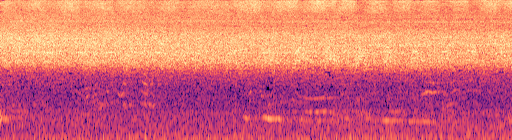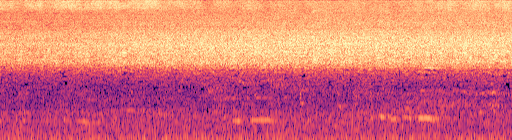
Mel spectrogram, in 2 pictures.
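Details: Cicadas droning at a school playground in high summer, a long steady high-pitched buzz with slight pulsing, and faint scattered tonal sounds drifting below it.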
